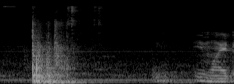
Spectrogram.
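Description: A door shut with a single loud bang about a third of a second in, dying away quickly.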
